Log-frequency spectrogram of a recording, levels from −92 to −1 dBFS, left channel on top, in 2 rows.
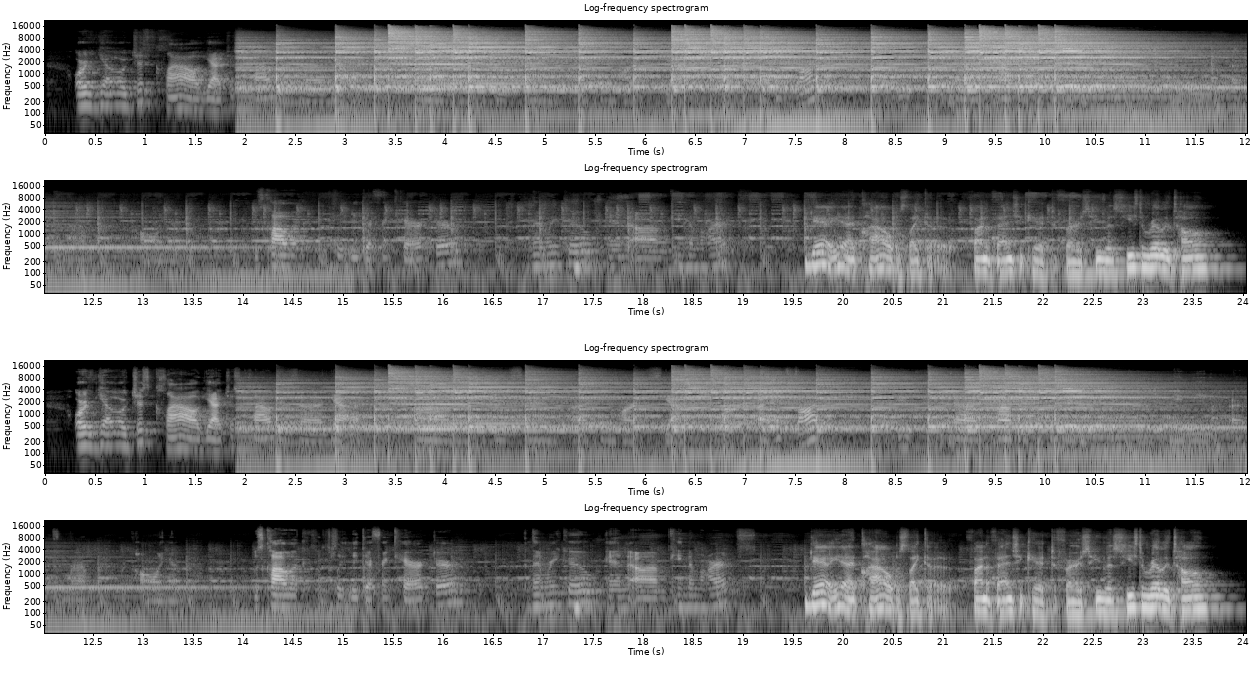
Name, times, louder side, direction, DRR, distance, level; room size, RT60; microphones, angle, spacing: voice 1, 0.3-3.2 3.7-7.7 8.5-12.6 12.9-13.4 14.1-16.2 16.8-19.1, right 4 dB, 80° right, 11 dB, 1.4 m, -36 dB
sound 1, 1.9-14.4, left 5 dB, 20° left, 0.5 m, -22 dB
sound 2, 8.9-22.6, left 3 dB, 75° left, 3.3 m, -43 dB
voice 2, 19.6-23.7, right 2 dB, 40° right, 10 dB, 0.9 m, -25 dB
21.0 x 16.5 x 4.0 m, 0.66 s
head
